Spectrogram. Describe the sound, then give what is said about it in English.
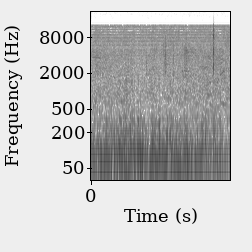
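Wind gusting across a breezy evening baseball game at the Marauders' home ground, heard as a steady low buffeting rumble with soft rises and dips. “As the wind picks up here, it is a breezy evening. Probably one of the windiest games the Marauders have played in at home this year.”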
